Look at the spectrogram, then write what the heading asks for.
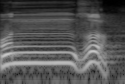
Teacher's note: نون ساکن کے بعد غو آ رہا ہے، تو غو جو ہے وہ بھی حروف اخفاء میں سے ہے، اس لیے یہاں پہ ہم نے غنہ کرنا ہے۔ الف پیش نون ان، غو پیش غو، ان، غو پیش را زر، انظر۔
